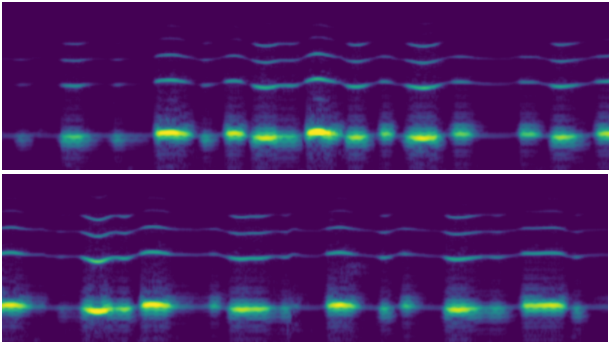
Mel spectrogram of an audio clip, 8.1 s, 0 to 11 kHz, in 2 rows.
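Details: Minelab GP Extreme metal detector upgraded with newer boards and parts, bench test, speaker near microphone: warbling tone bursts around 700 Hz pulsing about every half second, swelling as a 0.05 gram gold flake passes the coil; strong, clean normal target response.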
